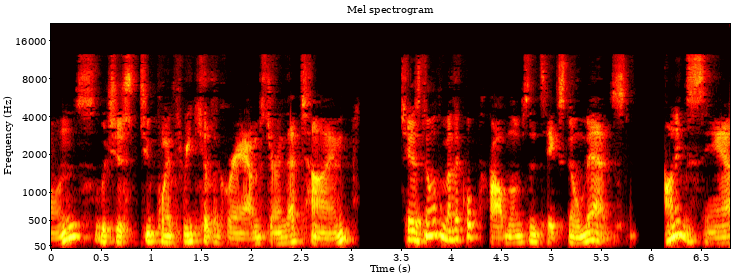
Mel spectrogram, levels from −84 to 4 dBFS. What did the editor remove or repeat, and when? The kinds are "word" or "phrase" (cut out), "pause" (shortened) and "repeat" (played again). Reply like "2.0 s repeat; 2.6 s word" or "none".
none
